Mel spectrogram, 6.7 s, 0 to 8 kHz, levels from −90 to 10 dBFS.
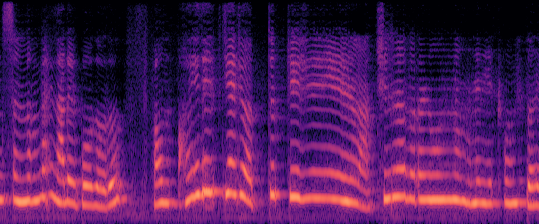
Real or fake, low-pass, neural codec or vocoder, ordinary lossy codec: fake; none; codec, 16 kHz, 0.5 kbps, FunCodec, trained on Chinese and English, 25 frames a second; none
